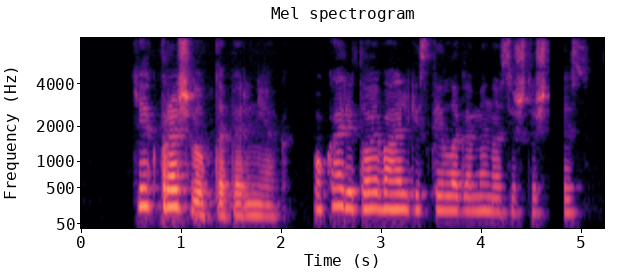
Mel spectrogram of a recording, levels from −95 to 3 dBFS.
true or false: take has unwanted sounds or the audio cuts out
true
